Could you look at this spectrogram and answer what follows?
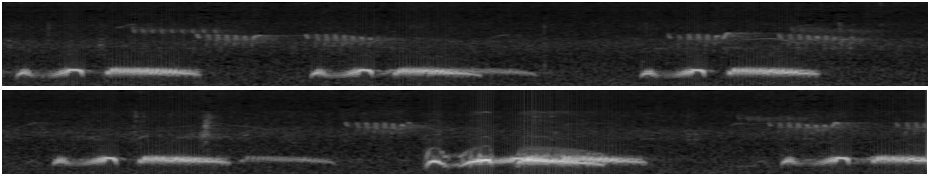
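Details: Spotted dove kept as a decoy, singing the Pha Bài Lối style of coo. It gives about six low hollow phrases of two quick notes and a drawn-out coo, with one louder, wavering coo near the end.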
